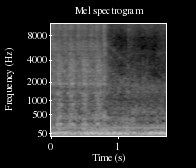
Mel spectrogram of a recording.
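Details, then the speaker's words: 2007 Citroën C4 1.6 HDi 90 hp (9HX), no DPF, code P2670. The starter churns low and even but the engine never catches; scan data shows zero rpm. A fault is suspected on the sensor supply or harness. "vous voyez le régime moteur ne monte pas l'impression du carburant un logo monde mais régime moteur et montrent pas"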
